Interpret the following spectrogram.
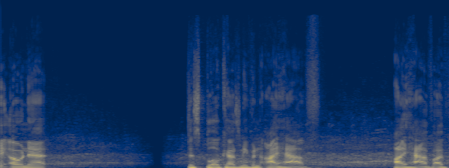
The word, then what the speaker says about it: Onett: I pronounce this Onett. Why? Because the next town is called Twoson, and then it's the third town is Threed, and then it's Fourside. So I'm like, oh, they're like numbers.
